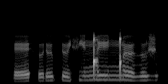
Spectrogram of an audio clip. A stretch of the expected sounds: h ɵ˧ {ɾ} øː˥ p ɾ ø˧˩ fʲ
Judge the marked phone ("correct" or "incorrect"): correct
